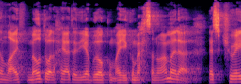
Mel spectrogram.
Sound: speaks in foreign language

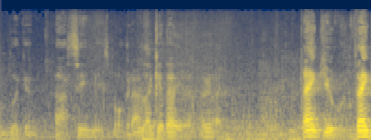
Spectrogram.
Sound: speaks Spanish

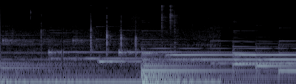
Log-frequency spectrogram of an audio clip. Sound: thinking Tongue Clicks

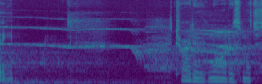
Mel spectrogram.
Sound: distant screaming

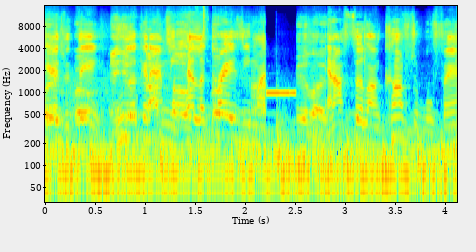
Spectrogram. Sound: beep

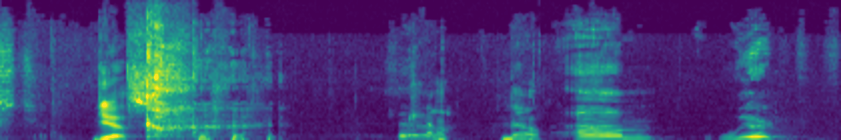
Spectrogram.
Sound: laughs

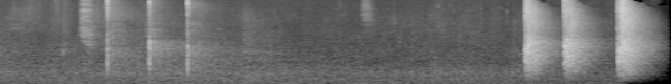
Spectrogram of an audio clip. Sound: whispered; clapping

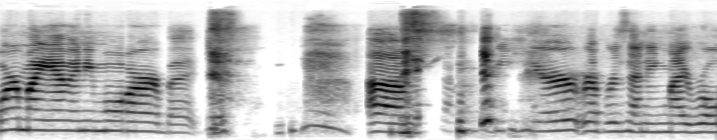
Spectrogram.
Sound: laughing

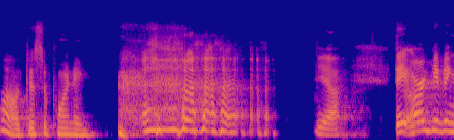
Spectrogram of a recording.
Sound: laughter

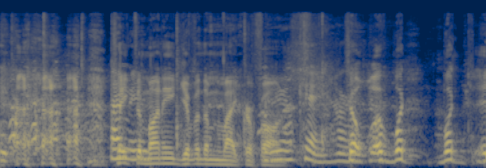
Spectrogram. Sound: chuckling; laughter

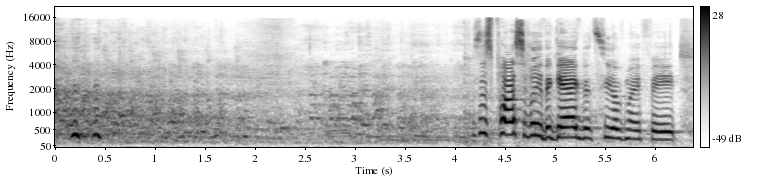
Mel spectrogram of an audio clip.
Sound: laugh

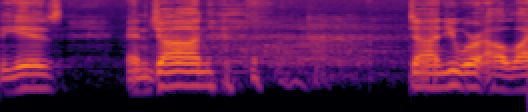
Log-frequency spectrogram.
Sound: audience laughs

